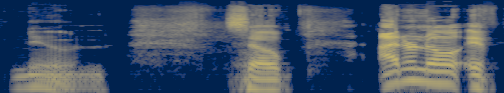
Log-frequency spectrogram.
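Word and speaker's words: नुन: translation is actually pronounced noon it is spelt a little bit differently by the way it's not n-u-u-n it's n-u-n like none but it's actually pronounced noon so i don't know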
